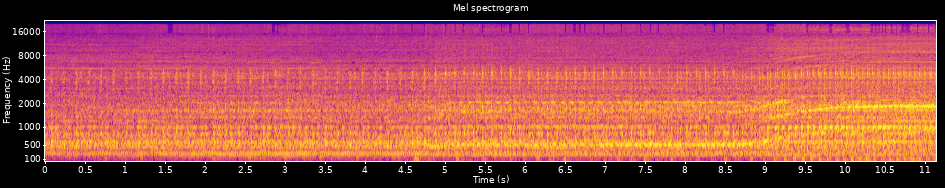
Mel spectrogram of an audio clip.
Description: I'm not sure if this clicking noise is normal.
